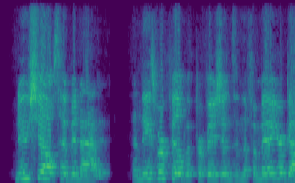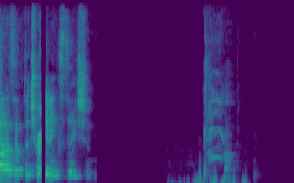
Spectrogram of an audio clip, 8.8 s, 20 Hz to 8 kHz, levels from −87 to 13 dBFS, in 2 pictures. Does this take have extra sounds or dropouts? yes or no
yes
